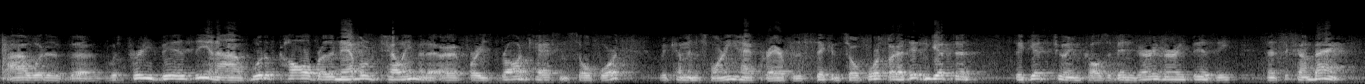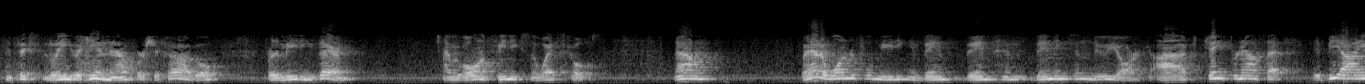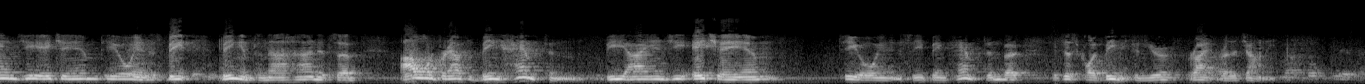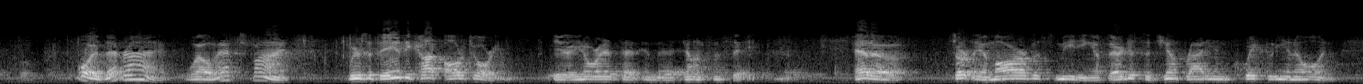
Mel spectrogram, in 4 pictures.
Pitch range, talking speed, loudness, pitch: 110-135 Hz, 180 wpm, -18 LUFS, 120 Hz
